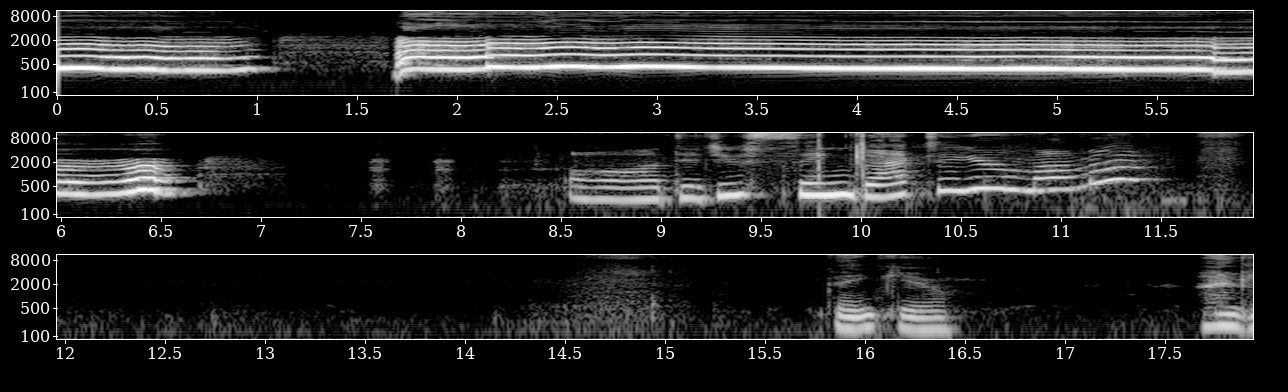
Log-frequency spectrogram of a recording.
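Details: Male Alaskan Malamute joining in with his owner's singing of "You Are My Sunshine" on a couch; a long steady howl gives way to short wavering yips and whimpers, with a woman speaking affectionately.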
